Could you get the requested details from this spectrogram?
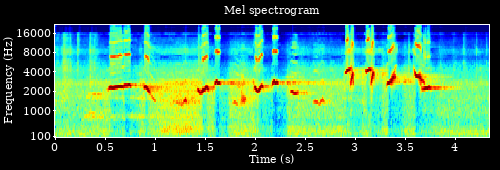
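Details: Green leafbird song meant to make kept birds stop being lazy and sing: a long flat whistle, then wavering warbled phrases, ending in a quick series of rising, sharp notes.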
